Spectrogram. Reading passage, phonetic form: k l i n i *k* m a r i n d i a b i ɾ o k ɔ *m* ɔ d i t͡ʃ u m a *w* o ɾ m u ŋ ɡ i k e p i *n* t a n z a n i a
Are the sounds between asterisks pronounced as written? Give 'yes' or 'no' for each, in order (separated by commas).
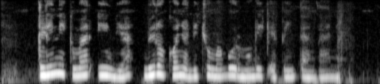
yes, no, no, no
